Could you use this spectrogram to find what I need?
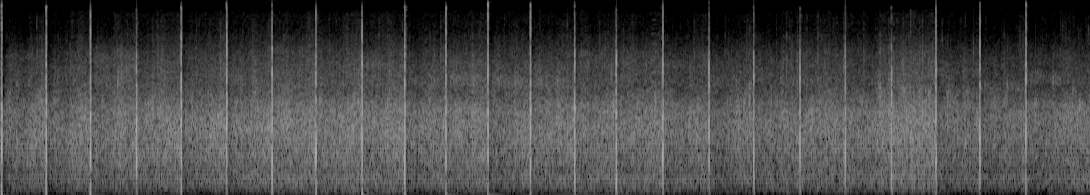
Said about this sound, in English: If President Jewell and all of our elected officials could please stand up, so we give you a round of applause for your leadership and for your sacrifice.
